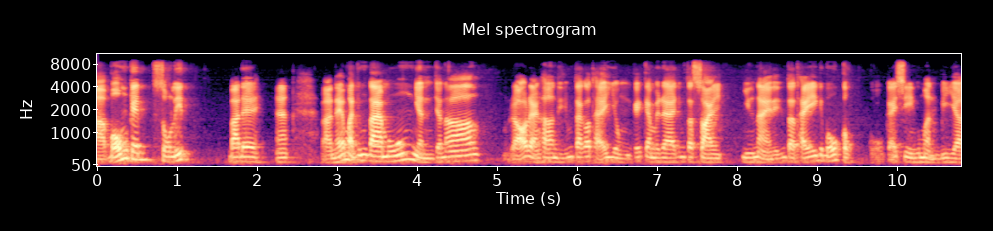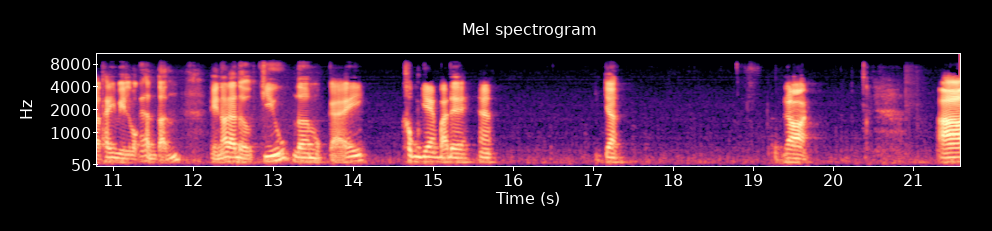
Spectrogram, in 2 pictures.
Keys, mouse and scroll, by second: 2.4-7.5 drag, 3.6 c, 18.7-20.2 drag, 19.9 ctrl+z.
